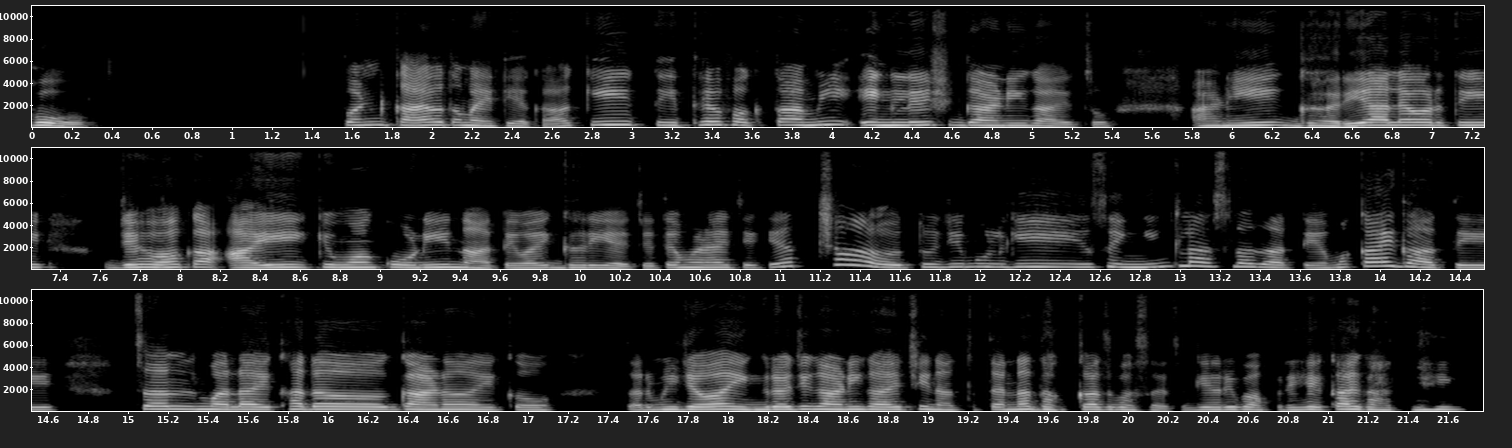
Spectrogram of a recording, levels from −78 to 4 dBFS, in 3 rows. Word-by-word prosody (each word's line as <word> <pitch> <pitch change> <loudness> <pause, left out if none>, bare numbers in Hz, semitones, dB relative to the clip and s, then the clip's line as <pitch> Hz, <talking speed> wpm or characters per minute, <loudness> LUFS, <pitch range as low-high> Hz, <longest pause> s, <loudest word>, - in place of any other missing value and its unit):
हो. 190 -12 +3 1.3
पण 270 +1 -1
काय 245 0 +5
होतं 265 -2 -1
माहिती 215 -3 -1
आहे 190 - -4
का, 180 +3 -6
की 300 +2 +1
तिथे 255 +4 -2
फक्त 270 0 -5
आम्ही 275 +2 +3
इंग्लिश 260 +2 +3
गाणी 225 -2 +2
गायचो 170 -5 -4 0.5
आणि 225 +5 +2
घरी 200 0 +1
आल्यावरती 250 0 +3 0.4
जेव्हा 240 +1 +4
का 260 -2 +3
आई 230 +2 +4
किंवा 235 -1 +1
कोणी 235 0 +1
नातेवाईक 205 -2 -1
घरी 215 -1 -2
यायचे 185 -2 -4
ते 230 - -2
म्हणायचे 230 -1 -2
की - - -5
"अच्छा, 350 - -2
तुझी 265 +1 -6
मुलगी 285 -1 -4
सिंगिंग 275 +1 -3
क्लासला 325 -4 -3
जाते, 225 -5 -4
मग 245 +5 -8
काय 355 +1 +2
गाते? 220 -5 -2 0.5
चल 265 -1 +1
मला 235 -1 +4
एखादं 240 0 +2
गाणं 225 -1 +5
ऐकव," 205 -2 -5 0.4
तर 205 - -5
मी 230 +1 +1
जेव्हा 235 +1 +5
इंग्रजी 235 +1 +3
गाणी 235 -1 +4
गायची 230 +1 +1
ना, 205 -3 -2
तर 200 +1 -21
त्यांना 230 +1 +1
धक्काच 225 +1 -1
बसायचा, 185 -5 -8
की 220 - -3
"अरे 220 +1 0
बापरे! 205 -3 -4
हे 225 +1 +1
काय 245 0 +5
गाते?" 205 +1 -4
235 Hz, 165 wpm, -24 LUFS, 220-255 Hz, 1.3 s, काय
